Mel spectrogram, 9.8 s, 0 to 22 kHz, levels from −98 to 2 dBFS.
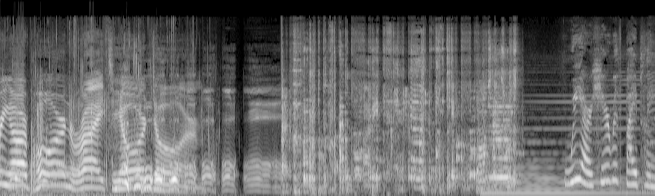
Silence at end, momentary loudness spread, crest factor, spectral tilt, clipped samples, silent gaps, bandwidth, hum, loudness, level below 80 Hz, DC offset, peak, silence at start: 0 s; 17 LU; 16 dB; -4.5 dB/octave; under 0.1%; none; 15.5 kHz; none; -15 LUFS; -38 dBFS; under 0.1%; 0 dBFS; 0 s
